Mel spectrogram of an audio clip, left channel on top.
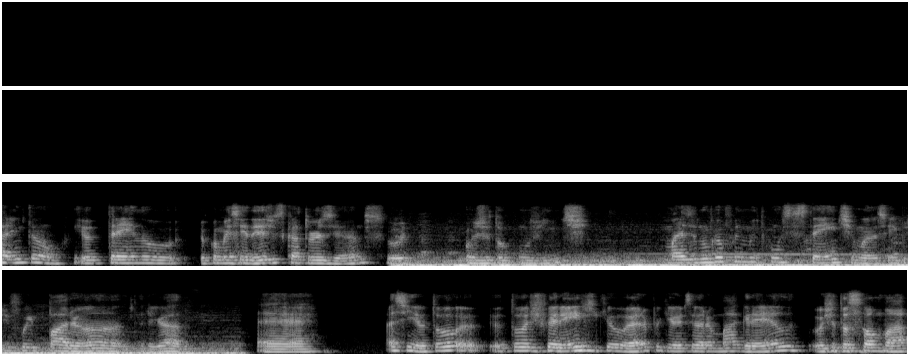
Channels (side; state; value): left; silent; digital silence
